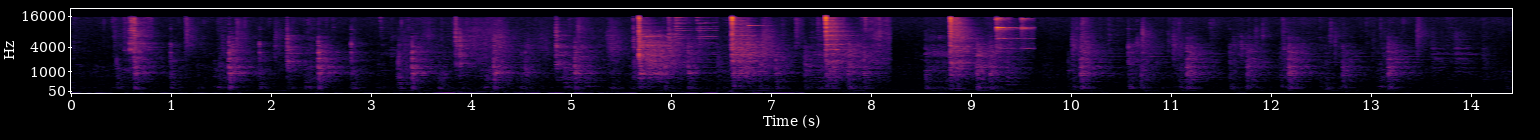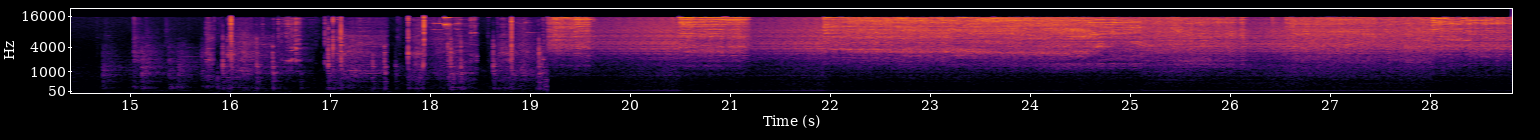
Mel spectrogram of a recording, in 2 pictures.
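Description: Beverly throatless hand shear cutting stainless steel sheet into spatula blanks: an irregular run of crunching snips. About two-thirds of the way through, a belt grinder takes over, running with a steady hiss and a low hum as a blank's edge is ground.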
